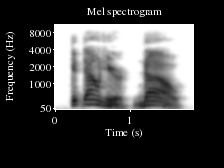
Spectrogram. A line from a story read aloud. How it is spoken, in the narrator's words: yelled upstairs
